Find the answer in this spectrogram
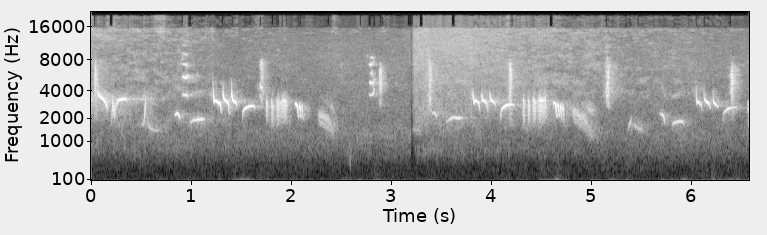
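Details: Rich, continuous song of a common rock thrush: lively chains of clear whistles, slurs and quick trills, sung loud and close with little background noise.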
